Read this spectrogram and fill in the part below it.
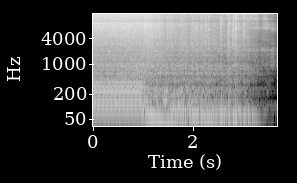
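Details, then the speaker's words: VW flat-four for a 1958 Beetle, rebuilt from a pile of parts and of unknown last run, is fed fuel poured into the carb bowls with the throttle held open. It fires for about a second, then stumbles and fades, and won't hold idle. "Very close. It's like like it just who knows when this thing last run."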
